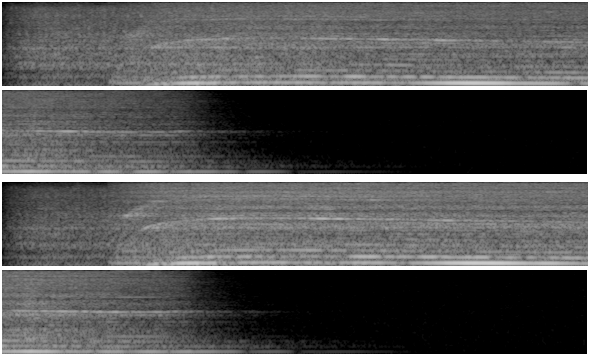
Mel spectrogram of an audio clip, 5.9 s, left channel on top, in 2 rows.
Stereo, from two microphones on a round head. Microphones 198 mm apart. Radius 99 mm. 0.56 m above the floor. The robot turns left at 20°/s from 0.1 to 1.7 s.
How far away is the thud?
No thud in this recording.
